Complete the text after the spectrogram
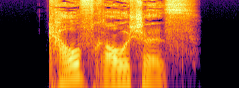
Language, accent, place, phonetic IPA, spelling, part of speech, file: German, Germany, Berlin, [ˈkaʊ̯fˌʁaʊ̯ʃəs], Kaufrausches, noun, De-Kaufrausches.ogg
- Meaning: genitive singular of Kaufrausch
